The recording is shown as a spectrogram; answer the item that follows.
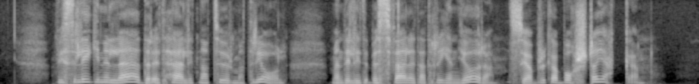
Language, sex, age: Swedish, female, 25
